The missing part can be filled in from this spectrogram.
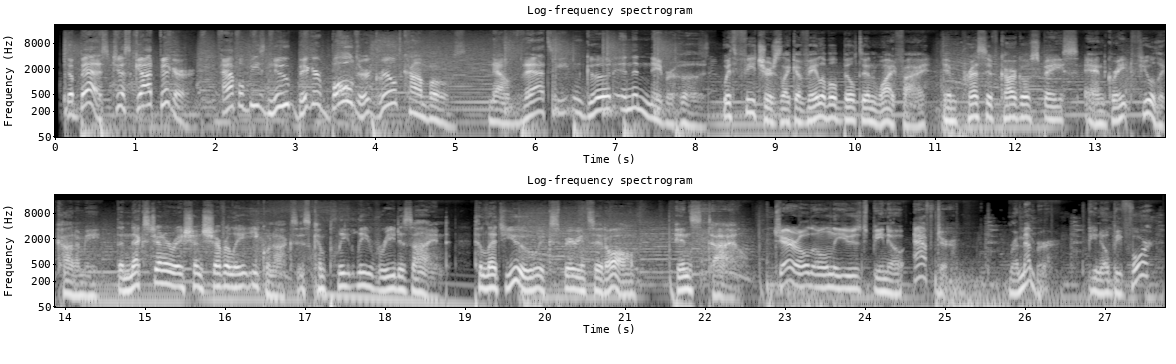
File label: commercial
